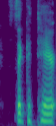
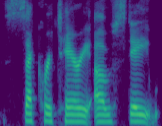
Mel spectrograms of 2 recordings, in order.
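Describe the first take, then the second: First: The words run together like one word. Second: The words are said separately and clearly.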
